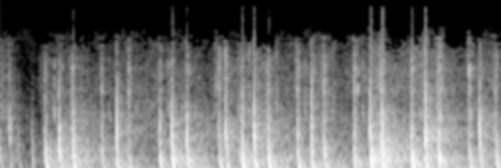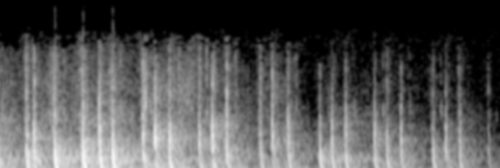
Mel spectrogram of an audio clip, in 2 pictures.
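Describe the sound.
Hooves clip-clop as horses gallop in a race, one of them a grey horse, with many rapid, evenly paced beats that stay loud and steady throughout.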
